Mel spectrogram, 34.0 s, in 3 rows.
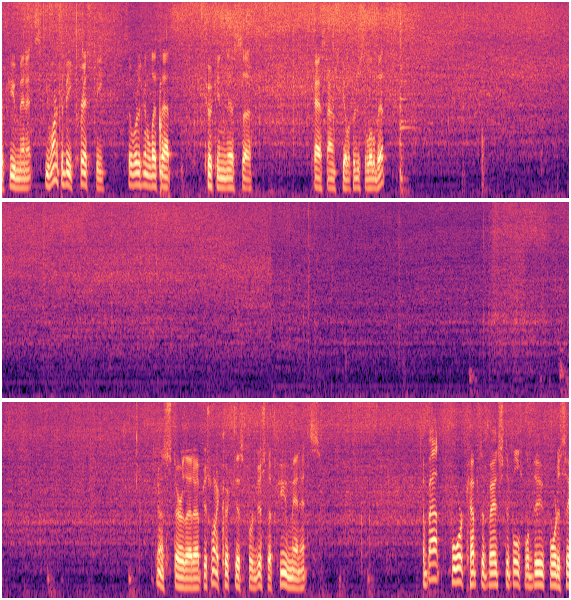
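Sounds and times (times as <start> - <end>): vegetables sizzling in oil: 0.0 - 34.0
spatula scraping a pan: 7.7 - 9.8.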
